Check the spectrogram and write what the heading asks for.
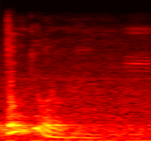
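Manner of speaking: a hushed, gentle question to someone weeping; soft tender repeat. Acted. Husband asks crying wife why. (بہت دھیمی اور نرم آواز میں دوبارہ پوچھنا)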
